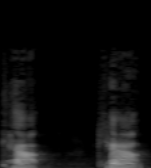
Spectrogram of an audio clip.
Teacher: when you pronounce the a sound, make sure you don't allow too much air to come out through your nose. You don't have a nasal voice, but with the a sound, you do get to some sound comes out. · You don't have a nasal voice, but with the a sound, you do get to some sound comes out. It's very common with the a sound to make it nasal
